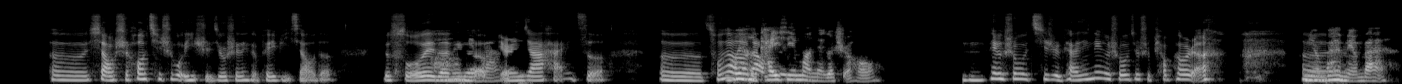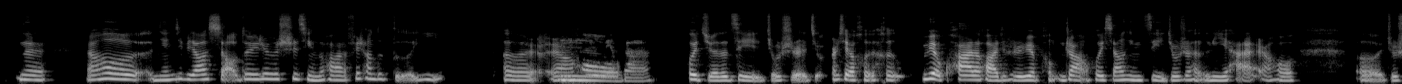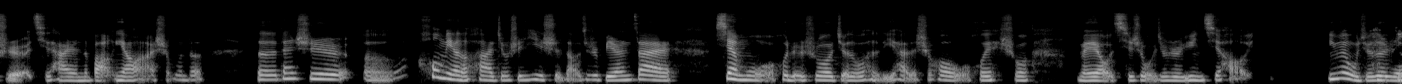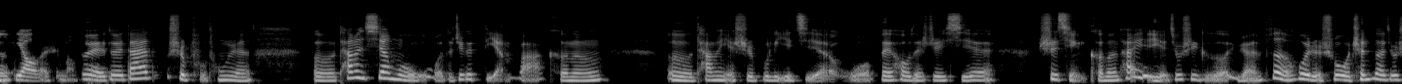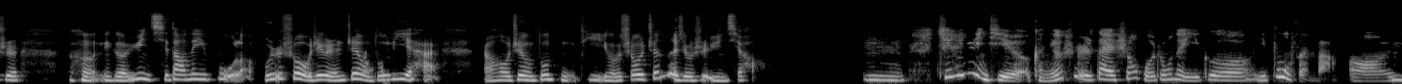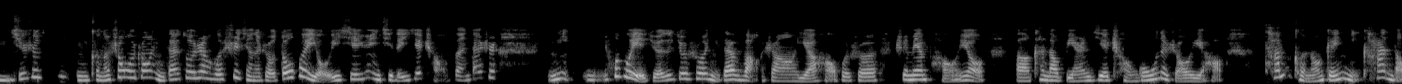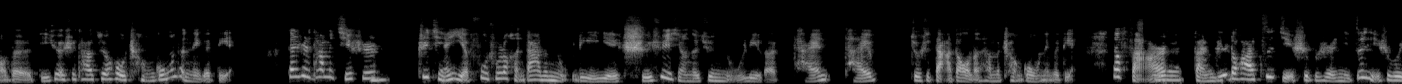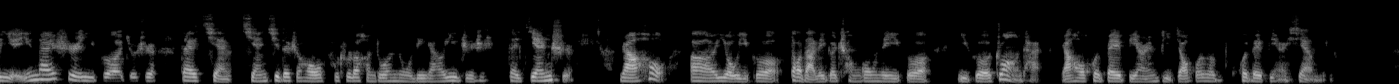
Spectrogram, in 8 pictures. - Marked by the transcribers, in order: tapping; laughing while speaking: "明白"; chuckle; chuckle; other background noise
- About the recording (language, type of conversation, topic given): Chinese, podcast, 你是如何停止与他人比较的？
